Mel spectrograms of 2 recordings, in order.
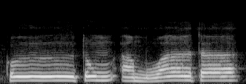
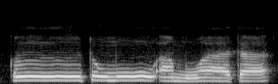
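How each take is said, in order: First: The m of kuntum ends with no vowel. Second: The m of kuntum carries a lengthened u. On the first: "الوجه الاول السكون" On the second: "الوجه الثاني الصلة"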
